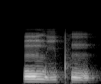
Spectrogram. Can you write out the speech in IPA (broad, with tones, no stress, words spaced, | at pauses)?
ũ˦mi˨˦pʰĩ˨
